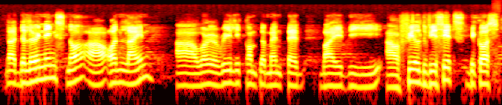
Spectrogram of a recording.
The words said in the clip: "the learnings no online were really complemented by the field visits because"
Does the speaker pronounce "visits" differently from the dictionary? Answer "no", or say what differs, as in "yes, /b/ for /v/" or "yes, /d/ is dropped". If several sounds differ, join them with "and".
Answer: yes, /s/ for /z/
